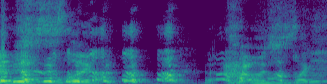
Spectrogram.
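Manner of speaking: ordinary delivery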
